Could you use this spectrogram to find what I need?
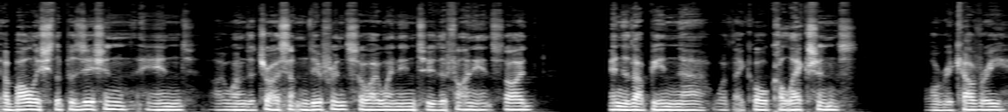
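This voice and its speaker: With an Australian accent, a man of medium pitch speaks at a moderate pace in a dark, mellow, somewhat breathy tone and a monotone, flat intonation. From Australia, Western Sydney. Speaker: business owner. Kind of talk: casual interview.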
